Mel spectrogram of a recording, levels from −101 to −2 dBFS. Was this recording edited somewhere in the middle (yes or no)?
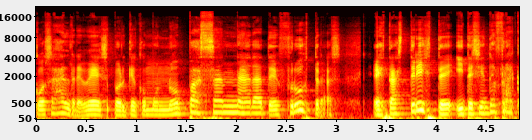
no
